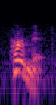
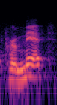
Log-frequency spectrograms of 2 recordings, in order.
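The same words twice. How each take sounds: First: The stress is on the first syllable. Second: The stress is on the second syllable. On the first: It is used as a noun. "the word permit is a noun" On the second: It is used as a verb. "in I permit, where the primary stress is on the second syllable"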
